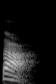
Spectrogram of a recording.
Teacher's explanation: یہ نرمی والا حرف ہے اور یہ بغیر سیٹی کے ادا ہوتا ہے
